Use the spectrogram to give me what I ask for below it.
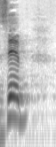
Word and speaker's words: XIB: So it's now the extension has been changed to XIB, so better pronounced zib, but they're still pronounced nib because they used to end in .nib.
